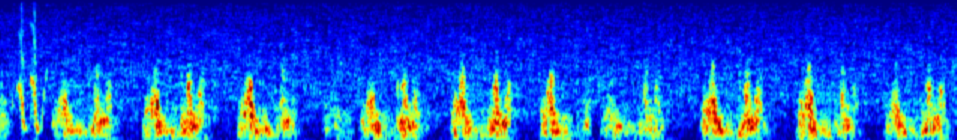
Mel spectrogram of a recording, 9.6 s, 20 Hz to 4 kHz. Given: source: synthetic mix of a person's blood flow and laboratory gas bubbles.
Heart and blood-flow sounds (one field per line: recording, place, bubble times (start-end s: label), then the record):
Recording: Doppler ultrasound of blood flow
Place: precordium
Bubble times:
0.11-0.47 s: bubbles
3.96-4.00 s: bubbles
From the record:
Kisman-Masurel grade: 121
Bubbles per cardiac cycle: 1 to 2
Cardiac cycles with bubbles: 10 to 50%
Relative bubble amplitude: barely perceptible (0.100 to 0.250)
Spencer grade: 2 (many but less than half of the cardiac periods contain bubble signals, singularly or in groups)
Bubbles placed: anywhere in the cardiac cycle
